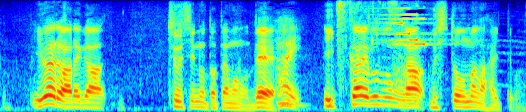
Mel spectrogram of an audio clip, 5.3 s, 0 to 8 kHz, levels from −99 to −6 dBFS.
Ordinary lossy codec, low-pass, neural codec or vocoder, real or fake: none; none; none; real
